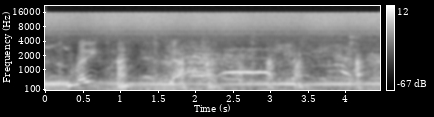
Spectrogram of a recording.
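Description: A steady droning note from the band's amplified instruments, with shouting voices sliding up and down in pitch over it and one higher held tone about halfway through.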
